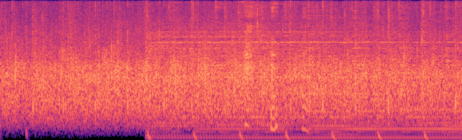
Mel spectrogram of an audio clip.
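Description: Audience applause welcoming a guest to a live interview event: dense, steady clapping throughout, joined partway by a low, regularly pulsing musical beat underneath.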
